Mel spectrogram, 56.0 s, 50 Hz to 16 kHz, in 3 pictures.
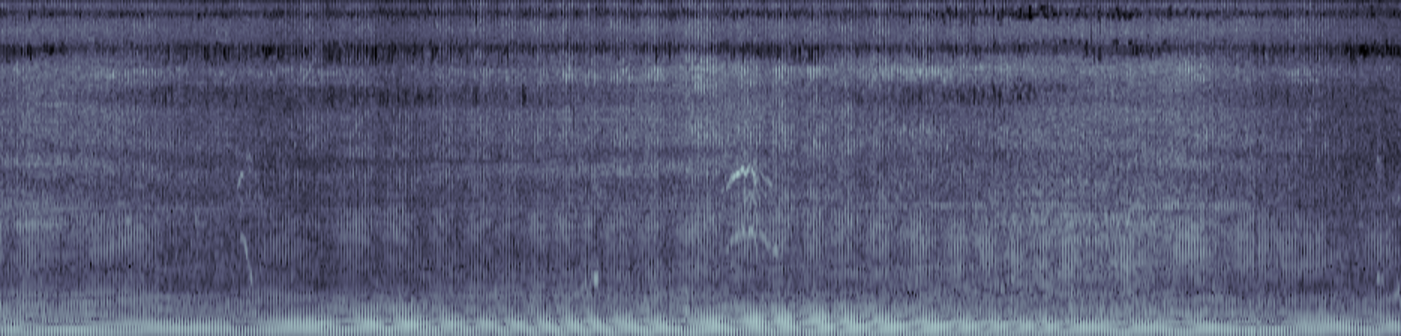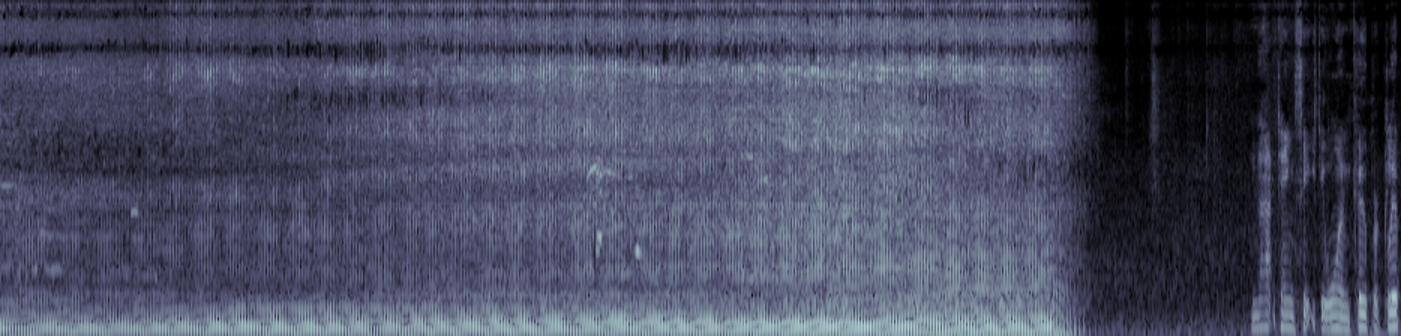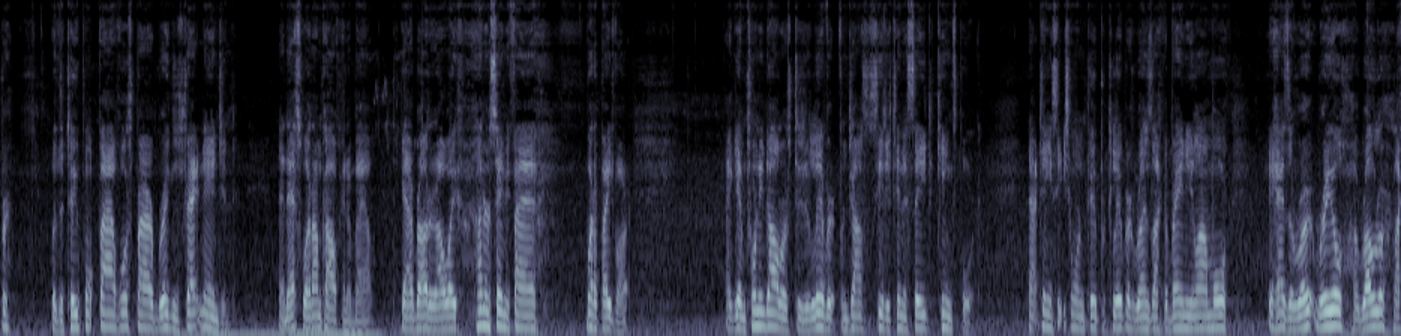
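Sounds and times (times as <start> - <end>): lawn mower engine running: 0.0 - 35.2.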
